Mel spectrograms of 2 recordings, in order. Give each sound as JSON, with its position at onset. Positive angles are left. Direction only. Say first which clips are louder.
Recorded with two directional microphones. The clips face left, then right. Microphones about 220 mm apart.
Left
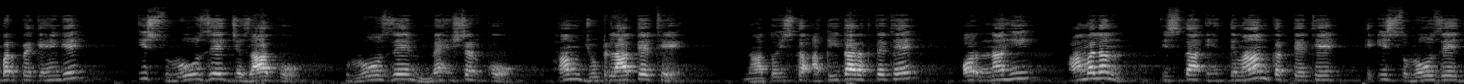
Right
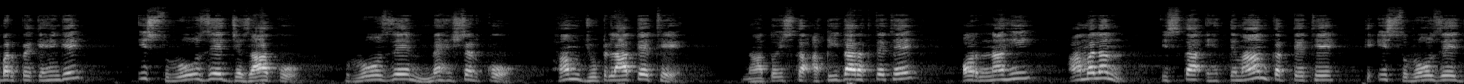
{"t": 0.2, "sound": "speech", "louder": "right 6 dB", "side_deg": -35}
